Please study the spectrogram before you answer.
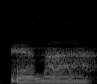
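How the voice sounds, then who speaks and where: Male actor as cursed captive werewolf for audio roleplay: gravelly and taunting, low-pitched, swinging dramatically between whispers and outbursts. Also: exaggerated voice. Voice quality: gravelly, husky, often breaking into whispers. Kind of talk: ASMR audio roleplay acting.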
